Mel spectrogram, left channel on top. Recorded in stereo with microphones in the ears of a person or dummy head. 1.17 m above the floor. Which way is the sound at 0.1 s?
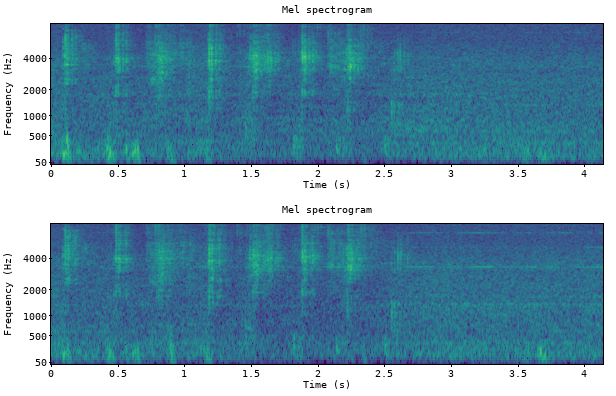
25° left (ahead or behind).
